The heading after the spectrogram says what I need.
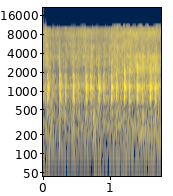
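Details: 1988 Chevy truck on a test drive. A rough note with a steady, light knocking running through it; the driver attributes the knock to a bad crankshaft, not confirmed.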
